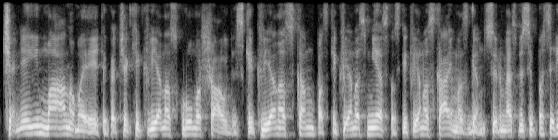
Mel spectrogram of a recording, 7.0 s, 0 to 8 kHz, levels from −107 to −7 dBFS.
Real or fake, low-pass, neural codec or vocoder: fake; 7.2 kHz; vocoder, 22.05 kHz, 80 mel bands, WaveNeXt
